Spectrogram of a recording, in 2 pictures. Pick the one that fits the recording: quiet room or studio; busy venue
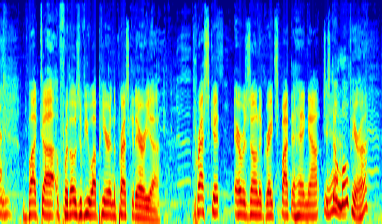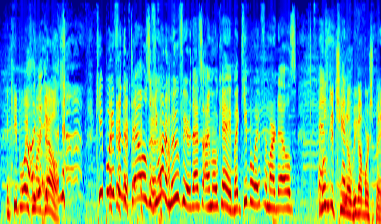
busy venue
